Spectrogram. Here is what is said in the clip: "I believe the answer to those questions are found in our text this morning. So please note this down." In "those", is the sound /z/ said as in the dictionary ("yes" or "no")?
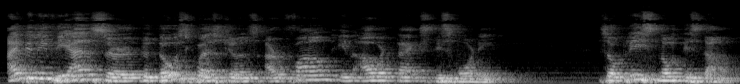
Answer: no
